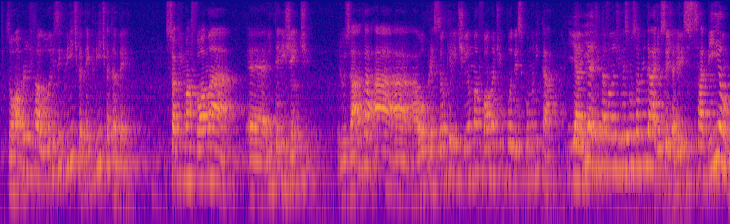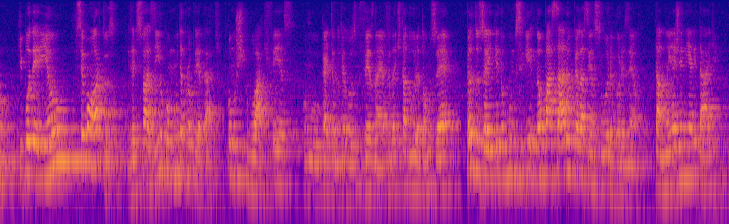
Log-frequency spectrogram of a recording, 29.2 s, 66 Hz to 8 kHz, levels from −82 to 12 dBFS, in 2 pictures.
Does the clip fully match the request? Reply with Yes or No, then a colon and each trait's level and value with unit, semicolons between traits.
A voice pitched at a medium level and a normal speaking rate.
Yes: medium, 180 Hz; average, 165 wpm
